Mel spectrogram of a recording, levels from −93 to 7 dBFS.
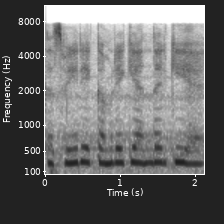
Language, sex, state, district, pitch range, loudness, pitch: Hindi, female, Uttar Pradesh, Lucknow, 265-280 Hz, -12 LUFS, 275 Hz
